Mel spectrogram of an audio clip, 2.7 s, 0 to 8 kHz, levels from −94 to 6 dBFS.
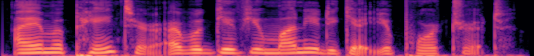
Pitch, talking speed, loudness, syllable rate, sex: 185 Hz, 290 wpm, -19 LUFS, 6.5 syllables/s, female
